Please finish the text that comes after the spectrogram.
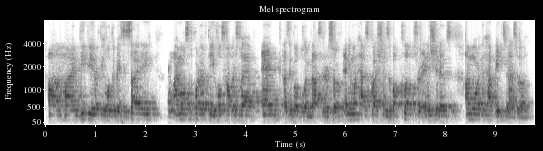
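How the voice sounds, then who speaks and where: A man's voice: mid-range voice, little pitch movement, quick pace. A man from Morocco, a student, chatting in an upbeat way with fillers over a video call. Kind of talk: casual chat. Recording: echoey room.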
